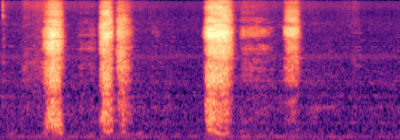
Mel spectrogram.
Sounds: Sniff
